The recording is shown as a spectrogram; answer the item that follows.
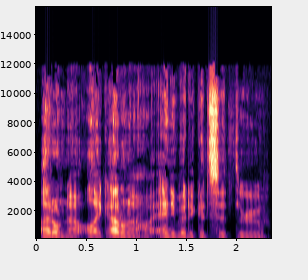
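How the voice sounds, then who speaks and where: A man talking casually and emphatically as a podcast panelist, giving animated opinions on movies and games. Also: extremely low pitch, fast talker, no room sound, clean studio sound. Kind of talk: casual film and game discussion.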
